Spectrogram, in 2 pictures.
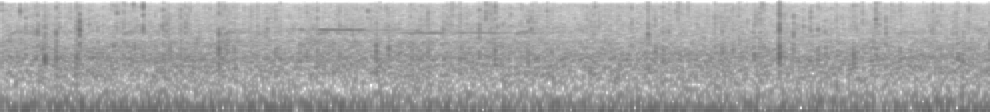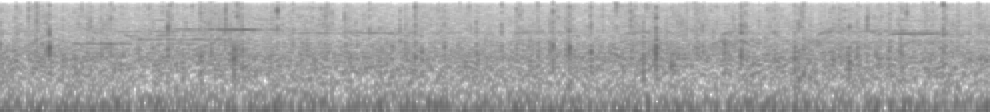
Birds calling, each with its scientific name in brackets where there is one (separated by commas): Northern Cardinal (Cardinalis cardinalis), Black-capped Chickadee (Poecile atricapillus), Wood Thrush (Hylocichla mustelina)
